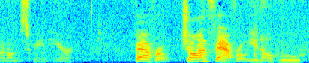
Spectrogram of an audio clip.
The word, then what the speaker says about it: Favreau: reading the title but i don't want to mispronounce his name really bad so i'm going to have it on the screen here favreau john favreau you know who plays happy in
